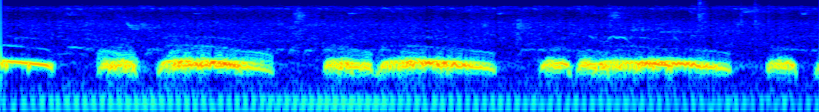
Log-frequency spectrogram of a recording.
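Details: Spotted dove used as a decoy to lure wild doves for trapping, giving a short coo followed by a long, drawn-out coo, with the pair repeated about once a second and a low steady hum underneath.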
